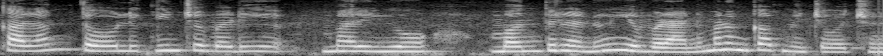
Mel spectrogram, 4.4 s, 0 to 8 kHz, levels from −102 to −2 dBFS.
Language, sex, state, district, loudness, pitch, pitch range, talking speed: Telugu, female, Andhra Pradesh, Krishna, -16 LUFS, 265 Hz, 250-295 Hz, 95 wpm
